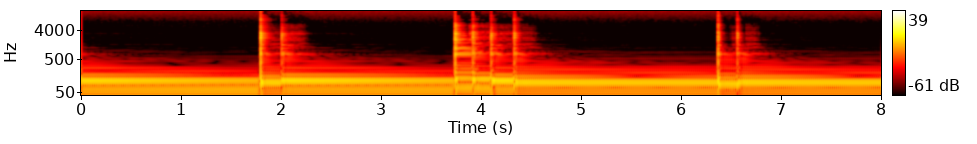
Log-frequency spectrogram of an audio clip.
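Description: Music with a deep, sustained bass tone droning throughout, punctuated by sharp percussive hits that come in small clusters of two to four, loud; apart from a guitar, all instruments are entirely synthesized, including a bass guitar sound.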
